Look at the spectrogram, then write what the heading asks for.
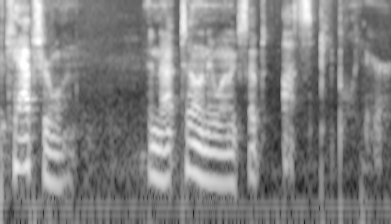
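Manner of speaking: whispering. Acted. Secret just among them.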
